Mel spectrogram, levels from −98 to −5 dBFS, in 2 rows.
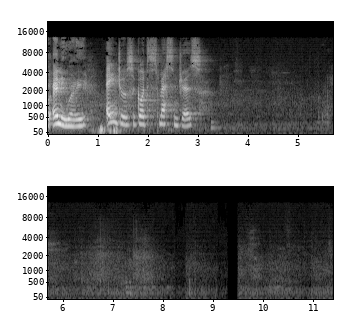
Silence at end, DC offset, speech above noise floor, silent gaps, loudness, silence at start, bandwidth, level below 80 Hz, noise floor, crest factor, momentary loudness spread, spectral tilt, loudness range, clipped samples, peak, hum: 8.1 s; under 0.1%; 44 dB; none; -25 LUFS; 0 s; 13 kHz; -56 dBFS; -68 dBFS; 26 dB; 15 LU; -3.5 dB/octave; 13 LU; under 0.1%; -4 dBFS; none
